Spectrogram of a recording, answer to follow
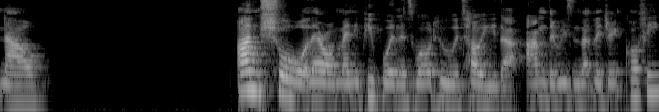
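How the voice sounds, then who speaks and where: A woman's fairly low voice with ordinary pitch variation, on a very clean recording with a silent background. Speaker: singer and songwriter. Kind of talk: casual talk to camera.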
